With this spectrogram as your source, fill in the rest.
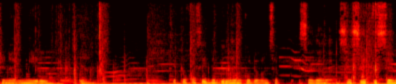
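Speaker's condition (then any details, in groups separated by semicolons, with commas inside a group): No condition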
